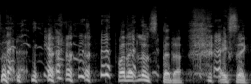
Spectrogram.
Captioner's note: both laugh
